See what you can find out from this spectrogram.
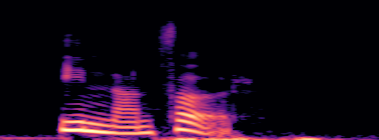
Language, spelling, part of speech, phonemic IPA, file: Swedish, innanför, preposition, /²ɪnːanˌføːr/, Sv-innanför.ogg
- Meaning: on the inner side of (and often more or less adjacent to); inside, within, behind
